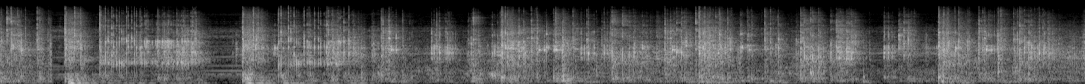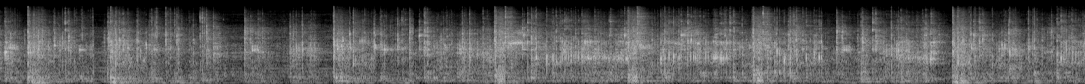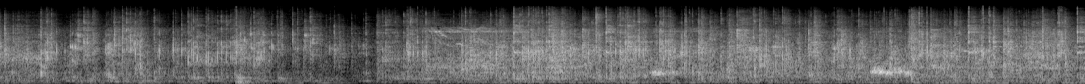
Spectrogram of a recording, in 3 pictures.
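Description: Plastic marbles rolling and clattering through the plastic tracks, chutes and wheels of a VTech Marble Rush marble run: a continuous dense rattling and clicking, with the rattle changing character near the end.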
